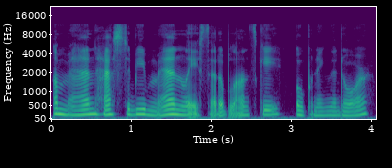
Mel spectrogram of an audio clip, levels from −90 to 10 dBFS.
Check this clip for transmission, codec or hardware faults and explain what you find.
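No faults turn up on listening to this speech. There is nothing here to report or explain.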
